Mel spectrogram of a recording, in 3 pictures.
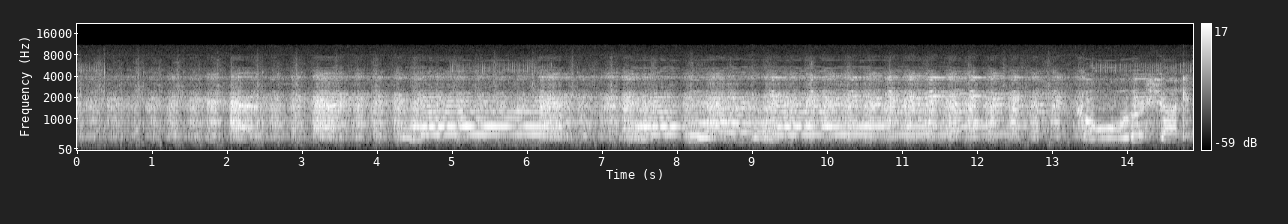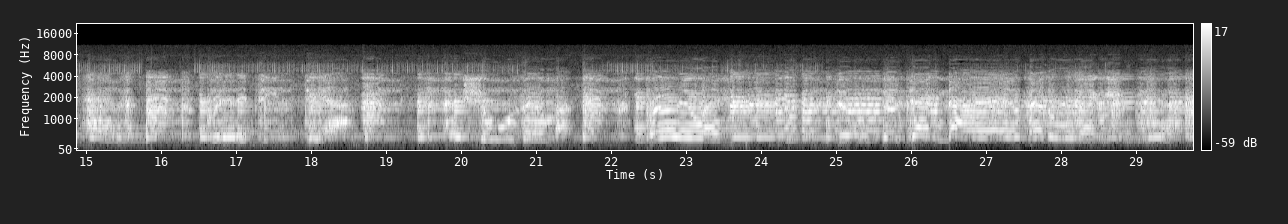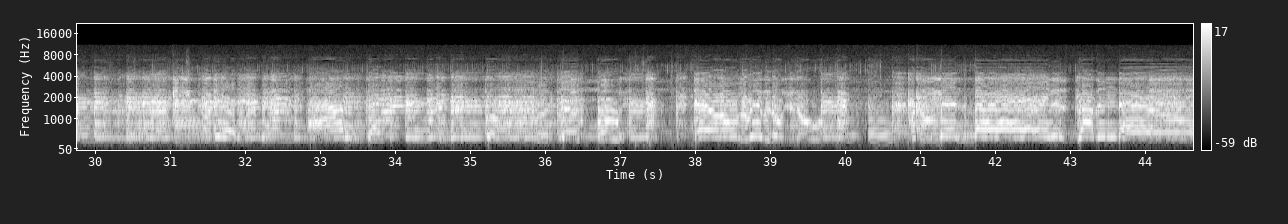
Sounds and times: Music: 0:00.0 - 0:44.6
Male singing: 0:04.4 - 0:06.2, 0:07.4 - 0:10.4, 0:13.4 - 0:15.6, 0:16.6 - 0:18.6, 0:19.8 - 0:21.5, 0:22.5 - 0:23.6, 0:25.0 - 0:28.8, 0:31.6 - 0:32.0, 0:32.8 - 0:34.1, 0:35.2 - 0:37.2, 0:38.0 - 0:39.8, 0:40.9 - 0:44.6
Synthetic singing: 0:04.4 - 0:06.4, 0:07.4 - 0:10.3, 0:13.4 - 0:15.8, 0:16.6 - 0:18.7, 0:19.8 - 0:21.5, 0:22.4 - 0:23.7, 0:25.0 - 0:28.8, 0:32.8 - 0:37.2, 0:37.9 - 0:39.9, 0:40.9 - 0:44.6.

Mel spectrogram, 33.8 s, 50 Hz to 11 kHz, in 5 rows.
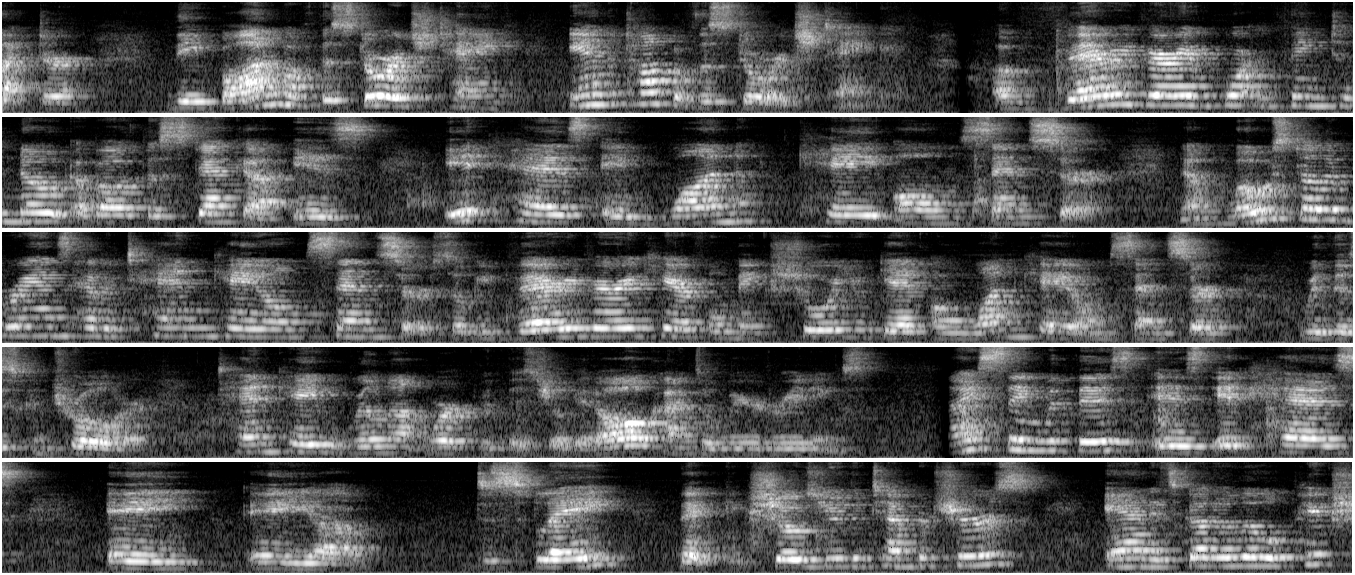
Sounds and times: Speech: 0:00.0 - 0:33.7.

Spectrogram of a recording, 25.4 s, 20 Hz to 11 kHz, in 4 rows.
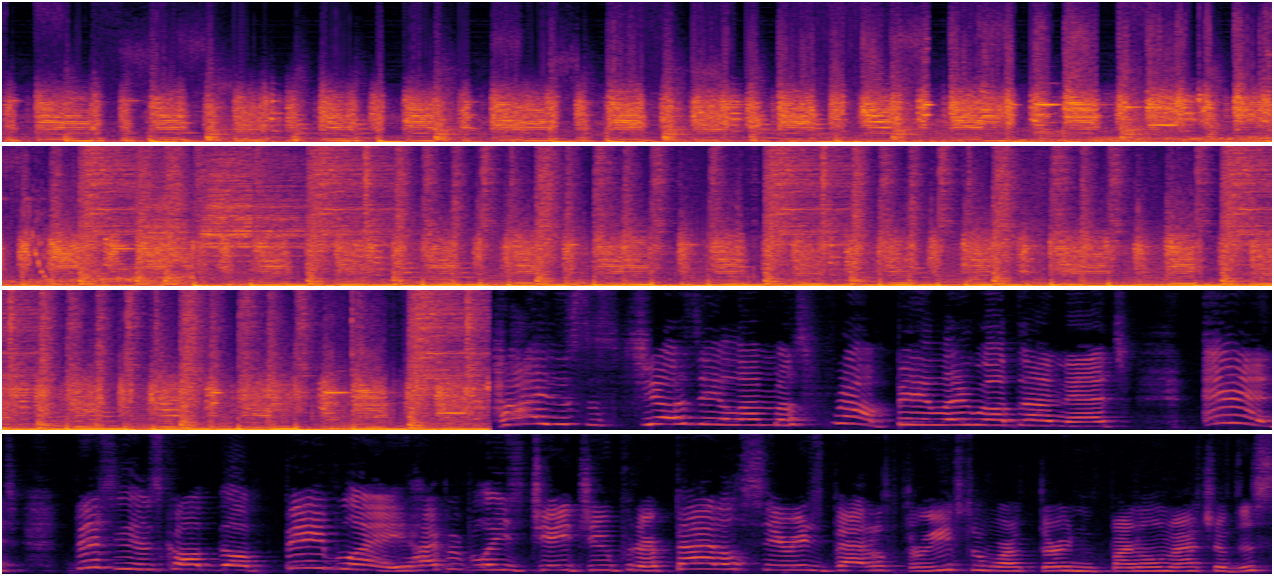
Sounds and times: Child speech, kid speaking: 0:15.2 - 0:25.4.

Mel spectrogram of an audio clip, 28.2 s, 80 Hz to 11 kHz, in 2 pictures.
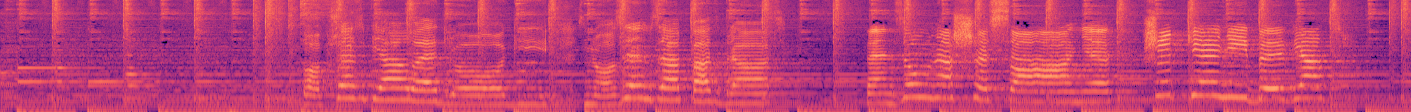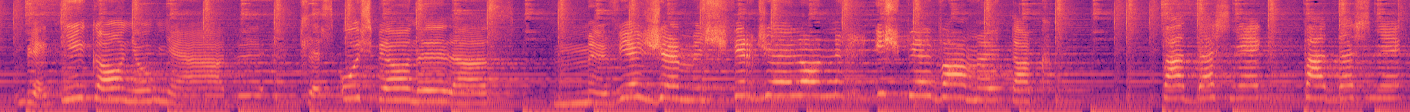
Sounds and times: Music: 0:00.0 - 0:28.2.

